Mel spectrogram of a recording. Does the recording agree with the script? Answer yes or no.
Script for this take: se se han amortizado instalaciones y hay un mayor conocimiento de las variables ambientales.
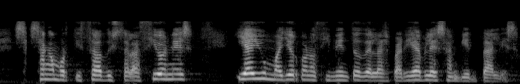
yes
